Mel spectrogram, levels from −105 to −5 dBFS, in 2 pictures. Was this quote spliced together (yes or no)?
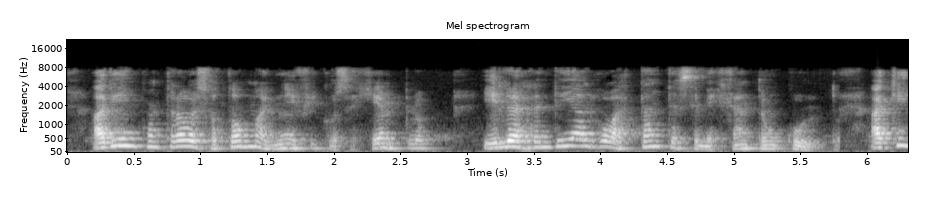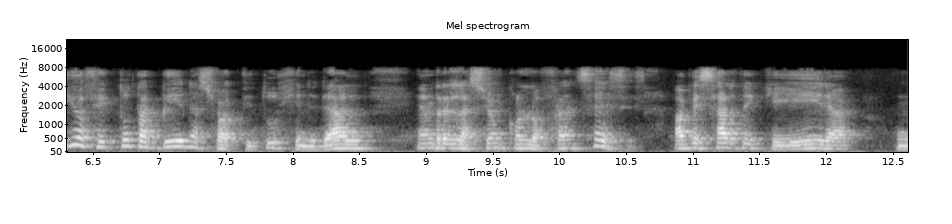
no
